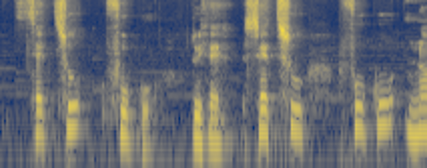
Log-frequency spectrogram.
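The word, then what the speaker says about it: 切腹: Y en el caso del chino, cortar es setsu y vientre es fuku. Por lo tanto, cortar el vientre sería setsu fuku.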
